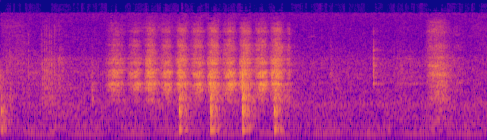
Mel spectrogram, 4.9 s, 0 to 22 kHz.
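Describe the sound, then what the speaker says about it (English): A hand rasp files the wooden stock of a Winchester 1895 rifle during restoration, a quick run of about six rough scraping strokes in the middle, with a faint rub near the end and a steady low hum beneath. "I'm just going to use my rasp to only touch the areas in question."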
